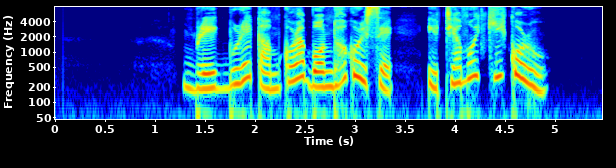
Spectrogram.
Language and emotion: Assamese, fearful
